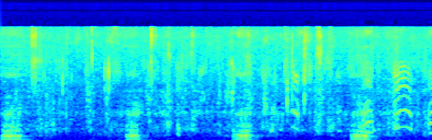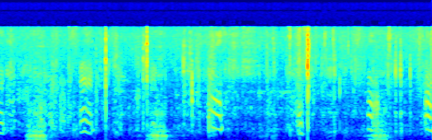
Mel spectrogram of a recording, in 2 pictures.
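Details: Central Asian Shepherd Dog puppies giving short arched whimpering whines, several in a row near the middle, over repeated low dull thumps, background rustling and a human voice.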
